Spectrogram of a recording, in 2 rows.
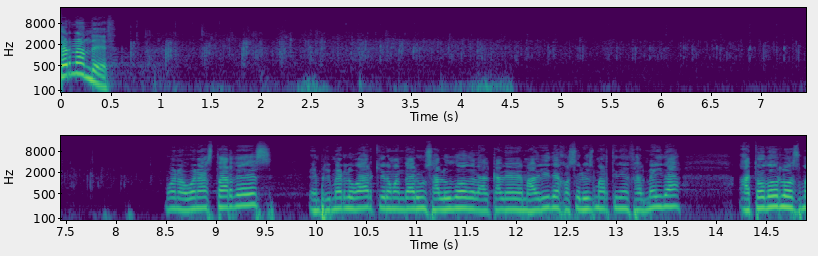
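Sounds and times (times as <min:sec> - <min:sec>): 
speech: 0:00.0 - 0:00.6, 0:08.5 - 0:14.9
audience applause: 0:00.6 - 0:08.4.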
